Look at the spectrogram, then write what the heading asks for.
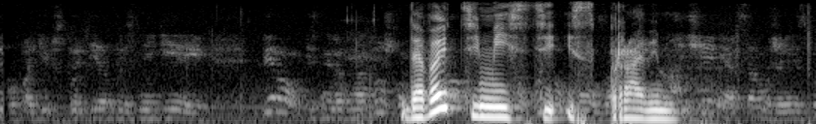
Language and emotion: Russian, positive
